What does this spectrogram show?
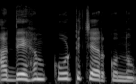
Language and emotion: Malayalam, neutral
